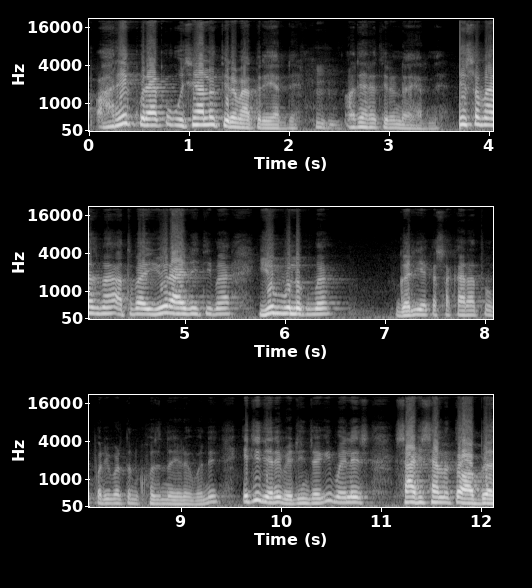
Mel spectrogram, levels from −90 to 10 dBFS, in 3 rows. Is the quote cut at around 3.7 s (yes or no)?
yes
